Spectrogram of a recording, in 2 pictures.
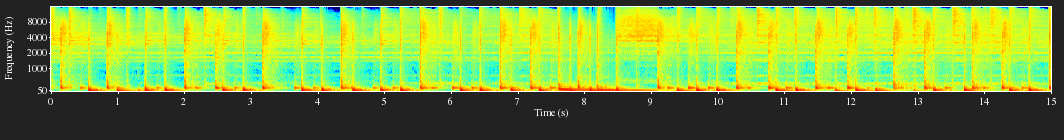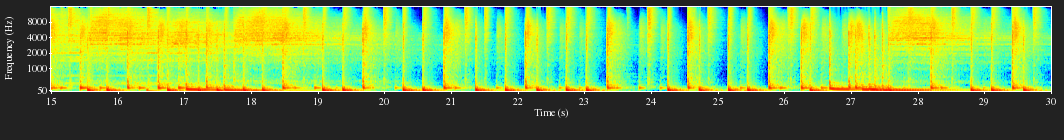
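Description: A full drum kit groove on kick, snare and hi-hat, broken by tom fills running down in pitch into crash cymbals about every nine seconds. The sound is the sampled "Maple Mahogany Studio" kit of DW's software, triggered by a DWe wireless electronic drum set.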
